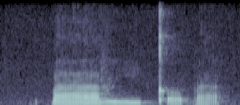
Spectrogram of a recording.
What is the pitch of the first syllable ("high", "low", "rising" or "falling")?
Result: high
